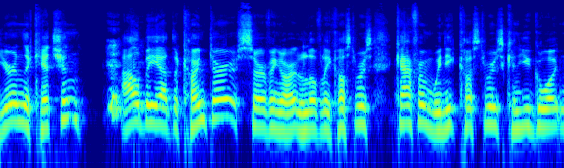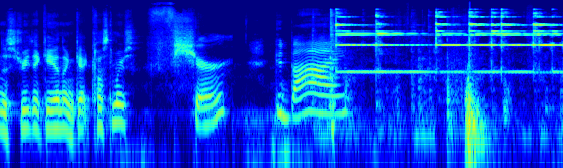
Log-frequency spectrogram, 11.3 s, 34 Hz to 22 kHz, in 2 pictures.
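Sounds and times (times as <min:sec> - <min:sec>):
speech: 0:00.0 - 0:09.6
shop door bell ringing: 0:08.9 - 0:11.2
soft thump: 0:10.3 - 0:10.7.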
